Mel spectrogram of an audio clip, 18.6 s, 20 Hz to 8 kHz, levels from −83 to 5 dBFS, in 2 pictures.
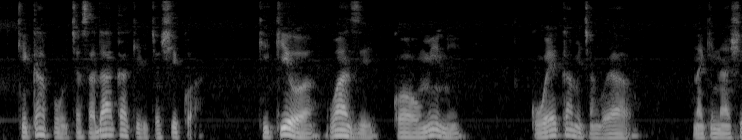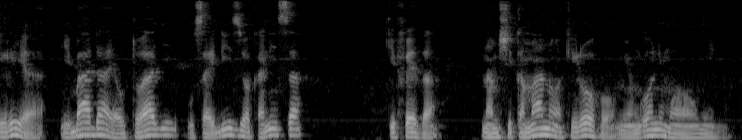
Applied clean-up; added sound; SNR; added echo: none; none; none; none.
